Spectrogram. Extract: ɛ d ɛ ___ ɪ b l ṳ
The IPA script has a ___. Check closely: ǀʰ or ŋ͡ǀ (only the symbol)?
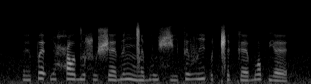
ŋ͡ǀ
